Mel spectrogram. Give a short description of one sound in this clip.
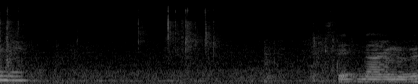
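Protective plastic film crinkles as it is peeled off a laptop.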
